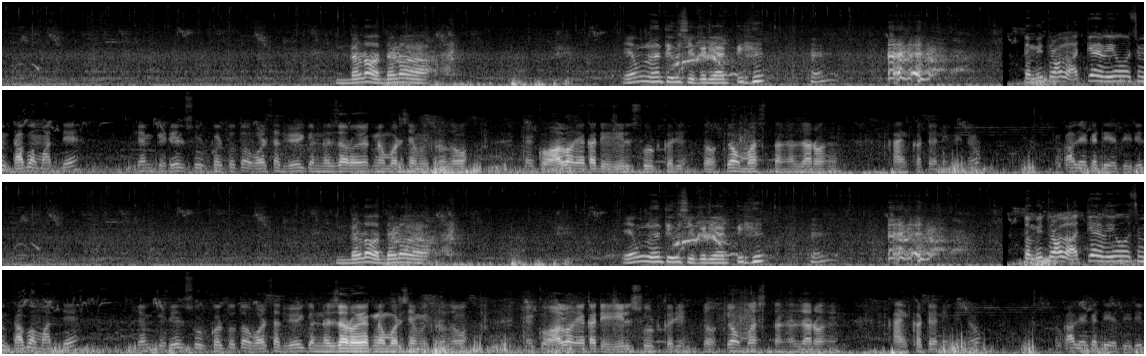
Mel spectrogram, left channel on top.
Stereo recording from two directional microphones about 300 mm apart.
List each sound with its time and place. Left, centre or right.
3.3 s speech: centre
6.1 s speech: centre
8.8 s a sound: centre
10.2 s speech: centre
15.0 s speech: centre
20.6 s speech: right
22.0 s speech: centre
